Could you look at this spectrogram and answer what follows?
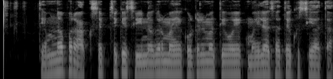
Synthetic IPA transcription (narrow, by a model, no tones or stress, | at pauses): t̪emnapəɾaksep̚ʈt͡ʃekiʃɾinəɡəɾmãekɦoʈelmãt̪eʋoekməɦilasat̪ʰekʰusijaɦət̪a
